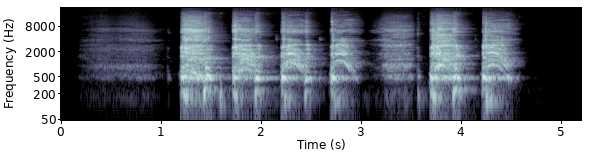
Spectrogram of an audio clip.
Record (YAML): three_cough_length: 5.2 s
three_cough_amplitude: 26339
three_cough_signal_mean_std_ratio: 0.49
survey_phase: beta (2021-08-13 to 2022-03-07)
age: 45-64
gender: Male
wearing_mask: 'No'
symptom_cough_any: true
symptom_runny_or_blocked_nose: true
symptom_sore_throat: true
symptom_headache: true
symptom_onset: 3 days
smoker_status: Never smoked
respiratory_condition_asthma: false
respiratory_condition_other: false
recruitment_source: Test and Trace
submission_delay: 2 days
covid_test_result: Positive
covid_test_method: RT-qPCR
covid_ct_value: 35.4
covid_ct_gene: N gene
